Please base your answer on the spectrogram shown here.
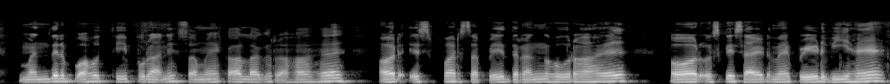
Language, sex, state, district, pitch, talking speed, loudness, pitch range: Hindi, male, Bihar, Samastipur, 125 Hz, 170 wpm, -18 LUFS, 115-135 Hz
